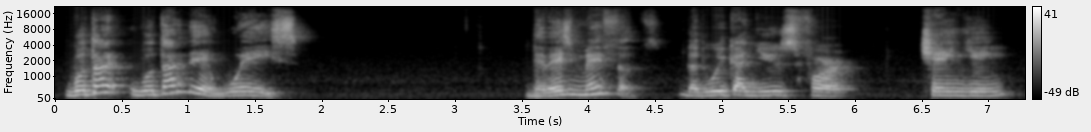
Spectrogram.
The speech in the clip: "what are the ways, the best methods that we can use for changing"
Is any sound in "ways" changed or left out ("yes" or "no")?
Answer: yes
